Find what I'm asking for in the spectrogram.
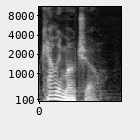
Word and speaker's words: Kalimotxo: Yeah, so it's spelled the quote-unquote correct spelling, Kalimotxo. – Whoa. – But it's sort of more kindly spelled as Cali, like California, M-O-C-H-O, Kalimotxo.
